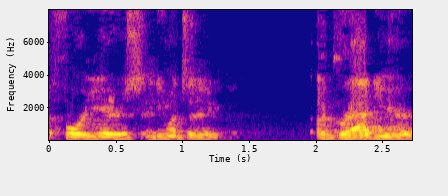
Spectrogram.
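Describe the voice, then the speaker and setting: A man speaks with an American accent at a medium pitch. His intonation is monotone and flat, and his pace is fairly slow. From Connecticut. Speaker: sports marketing agency owner. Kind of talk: casual chat.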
